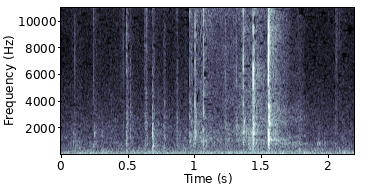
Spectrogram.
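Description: A page of a large picture book being turned by hand: faint paper rustling and light clicks, busiest about a second in.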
